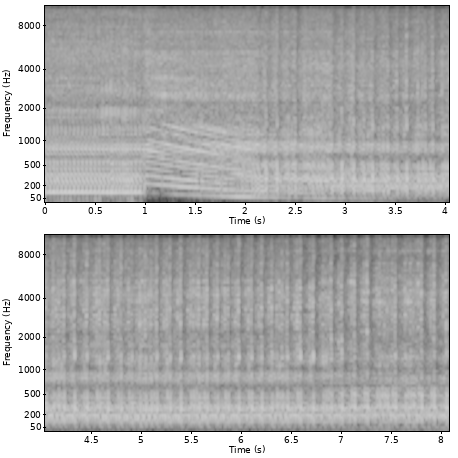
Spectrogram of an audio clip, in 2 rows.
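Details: 1962 McCulloch 1-46 chainsaw, revived after lacking its carburetor and other parts: catches, settles to a steady idle, then buzzes evenly with crisp firing and no misses; runs healthy.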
